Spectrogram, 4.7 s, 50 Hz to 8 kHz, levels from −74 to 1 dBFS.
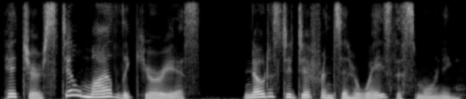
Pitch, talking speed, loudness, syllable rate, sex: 200 Hz, 155 wpm, -18 LUFS, 5.0 syllables/s, female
